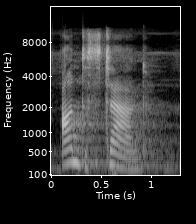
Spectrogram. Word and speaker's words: understand: The similarity is that in all these words that I have just now mentioned, disappoint, entertain, understand, decompose, the last syllable or the third syllable is the most prominent syllable. Hence, the last syllable receives the primary accent.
